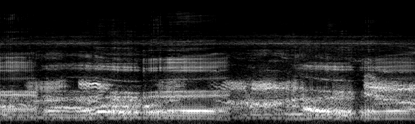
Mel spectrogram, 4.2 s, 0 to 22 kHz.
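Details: Howler monkeys at the Los Angeles Zoo, recorded in May 2014, give rough, roaring howls in overlapping pulses, harsh and grunting, with brief dips in loudness between bursts over about four seconds.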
